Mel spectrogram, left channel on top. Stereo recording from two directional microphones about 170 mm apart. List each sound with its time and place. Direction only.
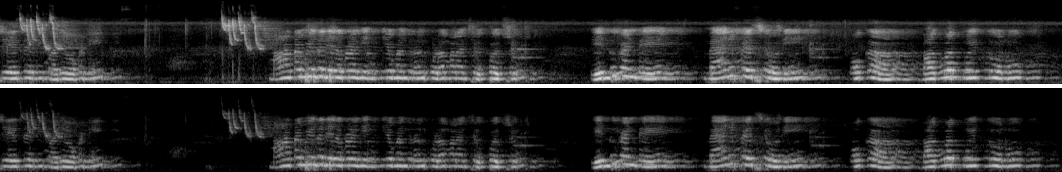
0.0 s a woman's voice: 5° right (ahead or behind)
0.4 s a sound: 15° right (ahead or behind)
2.2 s bird: 60° right (ahead or behind)
2.7 s a woman's voice: 5° right (ahead or behind)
